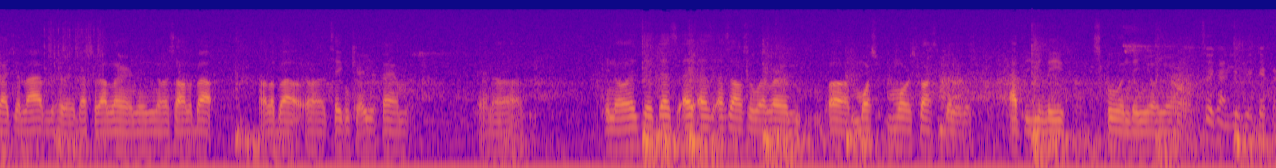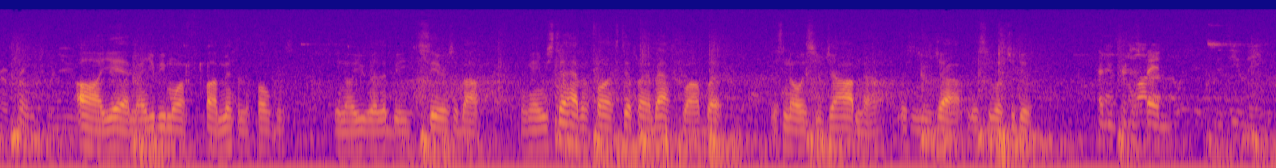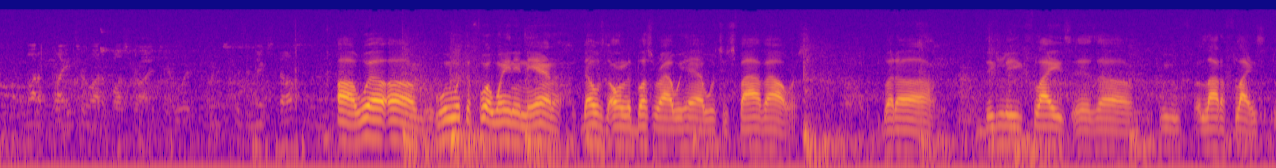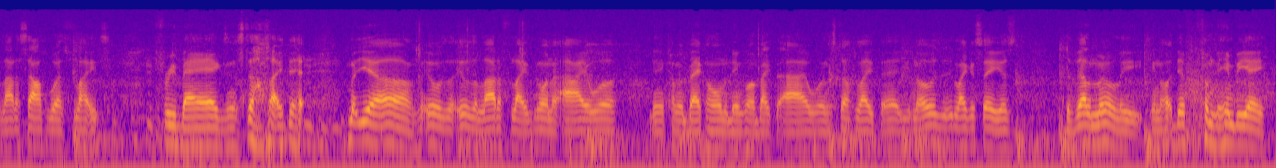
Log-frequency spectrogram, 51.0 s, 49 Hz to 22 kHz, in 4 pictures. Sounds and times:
Speech: 0:00.0 - 0:04.1, 0:06.1 - 0:23.1, 0:34.4 - 0:51.0
Basketball bounce: 0:06.4 - 0:08.8, 0:33.5 - 0:34.1, 0:48.4 - 0:50.4.

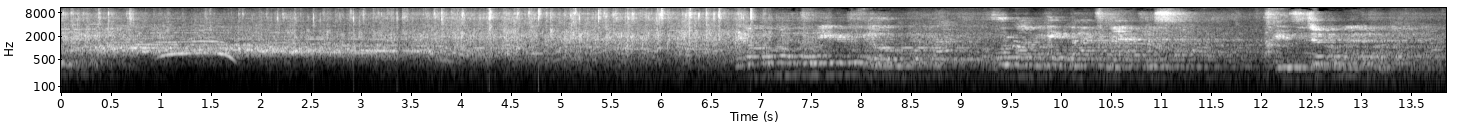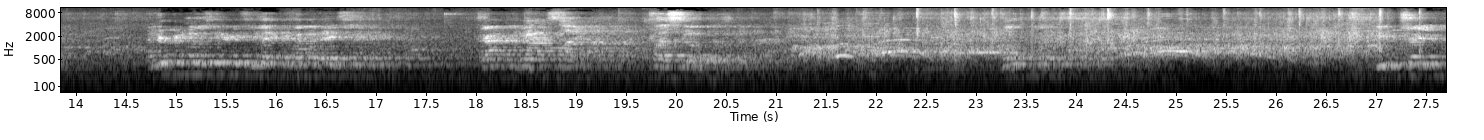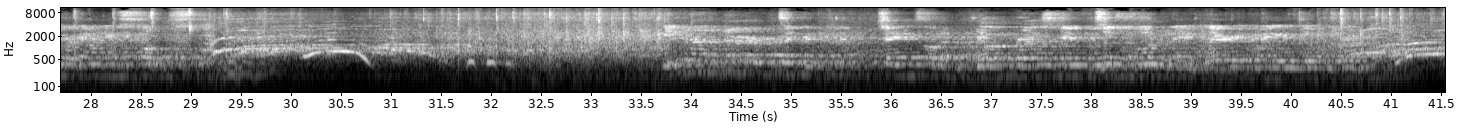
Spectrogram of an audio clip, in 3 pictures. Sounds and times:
Male speech, man speaking: 0:06.7 - 0:11.4, 0:12.1 - 0:13.5, 0:14.7 - 0:17.2, 0:18.0 - 0:20.8, 0:23.2 - 0:24.3, 0:27.0 - 0:29.2, 0:33.7 - 0:41.0.

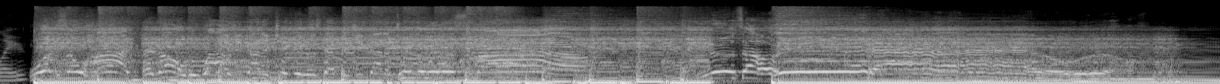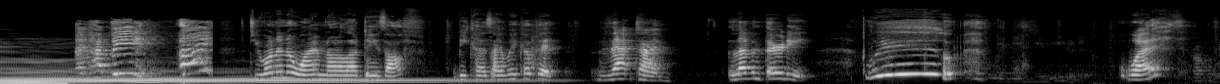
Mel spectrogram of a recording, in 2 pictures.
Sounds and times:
Speech: 0:00.0 - 0:00.3, 0:20.9 - 0:24.4
Music: 0:00.3 - 0:18.0.

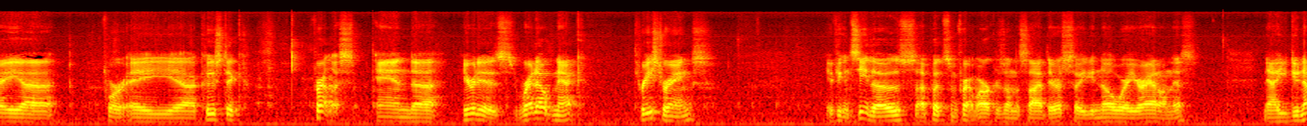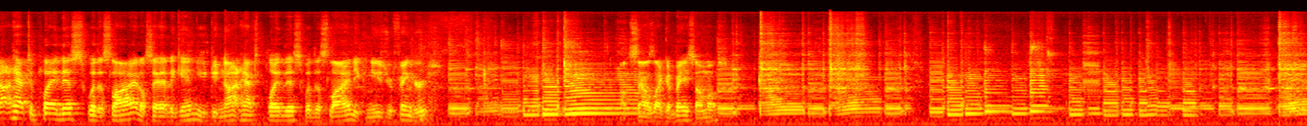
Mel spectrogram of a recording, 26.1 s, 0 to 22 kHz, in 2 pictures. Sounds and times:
Speech: 0:00.0 - 0:07.2, 0:08.2 - 0:12.0, 0:12.6 - 0:17.6, 0:19.3 - 0:20.4.

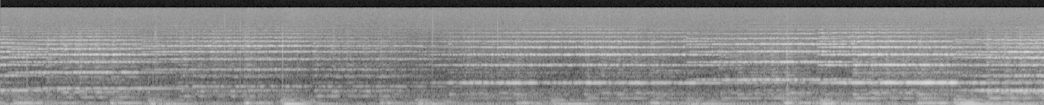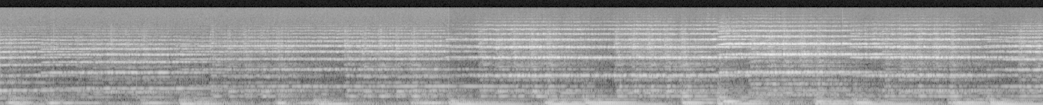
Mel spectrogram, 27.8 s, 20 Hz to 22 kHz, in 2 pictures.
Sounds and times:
Tender music: 0:00.0 - 0:27.8.

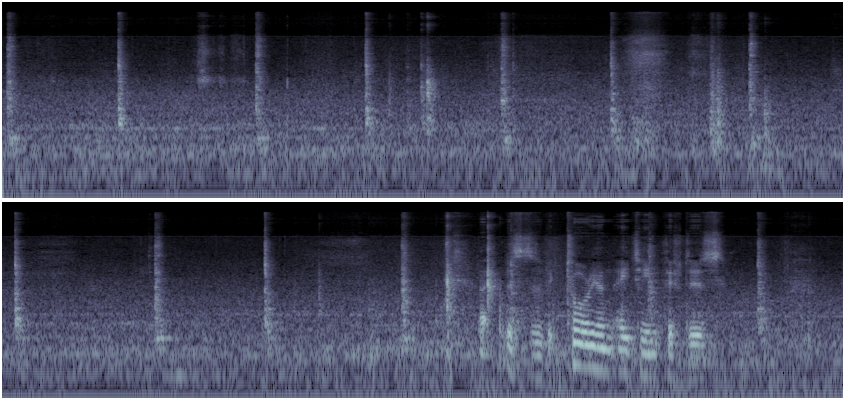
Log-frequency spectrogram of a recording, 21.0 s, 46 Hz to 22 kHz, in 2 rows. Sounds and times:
Speech: 0:16.5 - 0:19.6.

